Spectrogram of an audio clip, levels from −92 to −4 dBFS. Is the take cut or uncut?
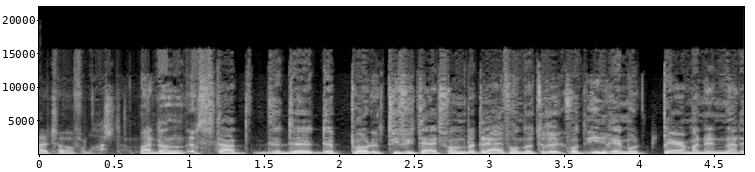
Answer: uncut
